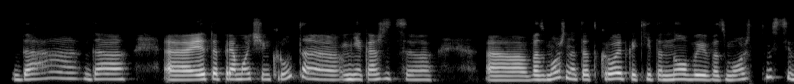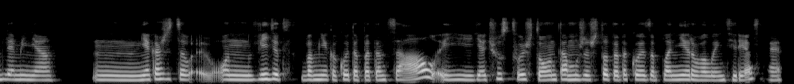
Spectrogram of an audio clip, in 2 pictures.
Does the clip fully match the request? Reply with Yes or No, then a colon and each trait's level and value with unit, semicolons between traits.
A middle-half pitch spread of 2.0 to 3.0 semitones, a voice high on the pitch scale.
Yes: narrow, 2.6 semitones; high, 220 Hz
